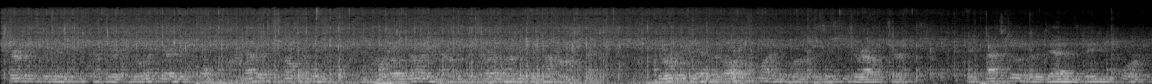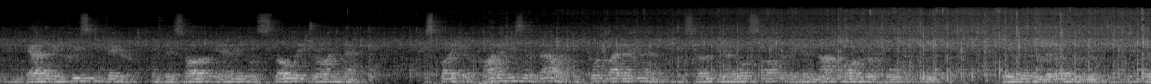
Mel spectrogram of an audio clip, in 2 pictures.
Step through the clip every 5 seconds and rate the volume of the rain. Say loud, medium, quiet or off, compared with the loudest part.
loud, loud, medium, medium, loud.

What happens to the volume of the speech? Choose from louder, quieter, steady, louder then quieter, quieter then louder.
steady.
